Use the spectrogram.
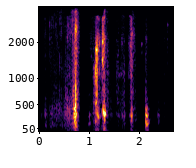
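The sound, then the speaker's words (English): A deck of cards is shuffled before cards are pulled for the week ahead. A few irregular, soft papery riffling bursts play on their own, with no talk. “I'm going to go ahead and pull cards for the week ahead.”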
